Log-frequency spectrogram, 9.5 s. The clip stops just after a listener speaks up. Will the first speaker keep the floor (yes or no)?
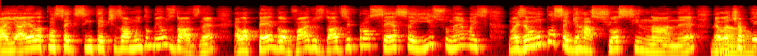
yes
